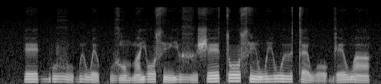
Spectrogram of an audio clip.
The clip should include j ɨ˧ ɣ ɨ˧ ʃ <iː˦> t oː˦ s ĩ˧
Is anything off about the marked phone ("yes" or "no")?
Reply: yes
